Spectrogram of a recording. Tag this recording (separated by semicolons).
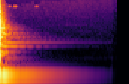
African; Darabuka; Djembe; Doumbec; drum; dumbek; Egyptian; hand; Middle-East; percussion; Silk-Road; stereo; Tombek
